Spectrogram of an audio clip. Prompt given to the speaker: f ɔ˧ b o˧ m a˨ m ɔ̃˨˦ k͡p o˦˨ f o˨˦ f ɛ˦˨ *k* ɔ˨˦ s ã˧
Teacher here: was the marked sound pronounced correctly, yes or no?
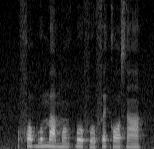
yes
